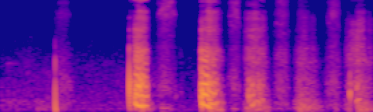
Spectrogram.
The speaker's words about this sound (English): That's just heavy breathing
